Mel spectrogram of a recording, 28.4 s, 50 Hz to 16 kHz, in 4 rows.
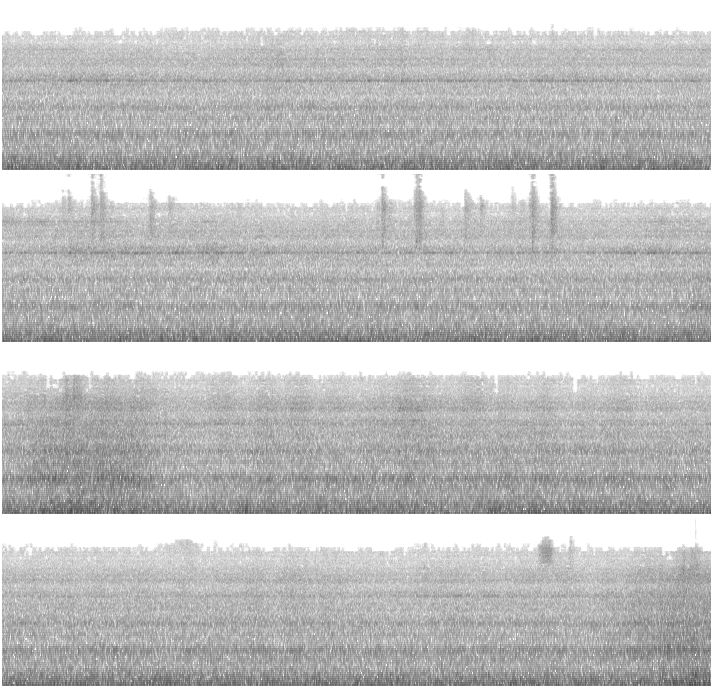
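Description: Steady rumble and rush of an E7 series Shinkansen running at high speed, heard from inside the passenger cabin, with a brief swell in the noise about halfway through.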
